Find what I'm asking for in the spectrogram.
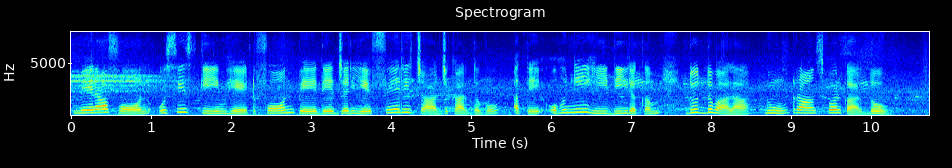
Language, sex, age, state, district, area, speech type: Punjabi, female, 30-45, Punjab, Kapurthala, rural, read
